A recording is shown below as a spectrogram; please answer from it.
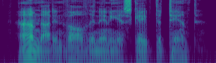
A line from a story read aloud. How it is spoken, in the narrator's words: said softly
